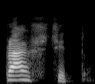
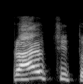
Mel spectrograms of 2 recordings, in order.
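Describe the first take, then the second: First: প্রায়শ্চিত্ত with a falling tune, clear sounds; the right প্রায়শ্চিত্ত, settled; correct pronunciation. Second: প্রায়শ্চিত্ত louder with a rising tune; the mistaken প্রায়শ্চিত্ত, rising; wrong pronunciation. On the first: (শুদ্ধ উচ্চারণে প্রায়শ্চিত্ত) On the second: (ভুল উচ্চারণে প্রায়শ্চিত্ত) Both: Shown as a demonstration. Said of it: "না".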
